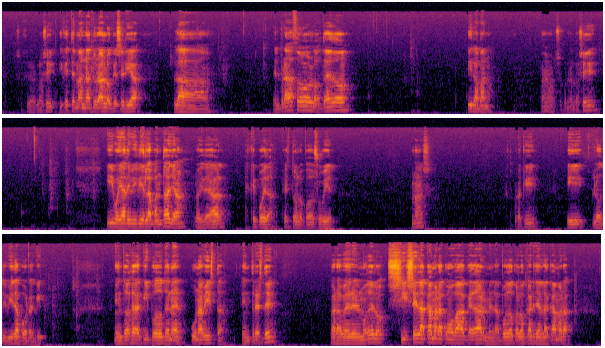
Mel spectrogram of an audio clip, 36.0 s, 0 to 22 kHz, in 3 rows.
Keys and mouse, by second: 1.2 click, 1.5-3.2 ctrl+middle drag, 3.2 right click, 4.0 ctrl+middle click, 4.9 right click, 5.4-7.4 shift+middle drag, 6.0 g, 7.4 click, 7.8 right click, 8.2 r, 9.4 click, 9.8 g, 10.6 click, 11.4 right click, 11.8 g, 12.5 click, 12.8-15.4 ctrl+middle drag, 15.4-25.0 drag, 25.0-28.5 middle drag, 25.4 t, 28.5-30.0 drag, 30.0-36.0 middle drag.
